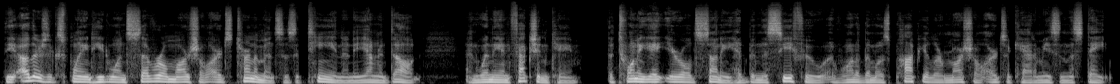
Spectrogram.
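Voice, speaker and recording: Deep, husky-voiced male narrator. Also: fairly quick, darkish tone, no echo, clean studio sound. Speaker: audiobook narrator. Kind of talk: first-person audiobook narration.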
